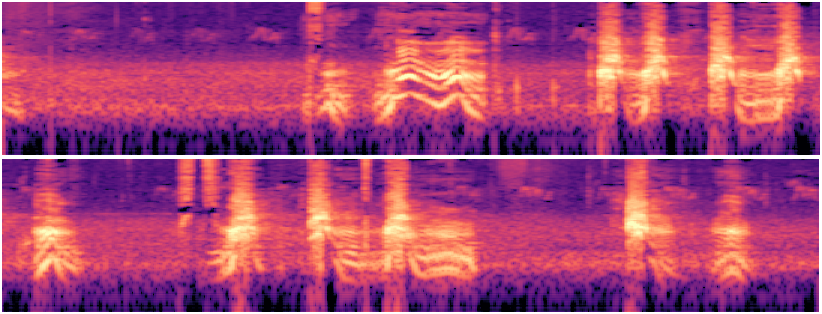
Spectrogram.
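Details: Jack Russell Terrier, a small dog with a big bone, giving a series of short sharp barks in bursts, some yelping and wavering, with pauses between and a brief voice near the end.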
